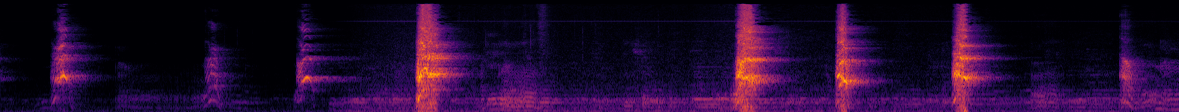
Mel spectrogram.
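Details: Yorkshire terrier Zizel, a female, plays with her new mouse toy, letting out sharp, bright barks at irregular gaps. A few softer yaps early on lead to a run of louder barks, with a faint steady hum behind.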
